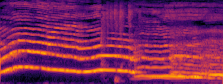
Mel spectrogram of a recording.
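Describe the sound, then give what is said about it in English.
A human voice imitates a monster's death scream with a long, loud, howling wail that holds high and slowly sinks in pitch, then breaks into a rougher, lower groaning tone near the end. “Did you notice the fucking scream that fucking thing had when it died? Like, it turned into, like, blue fire. You just hear it going, like,”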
